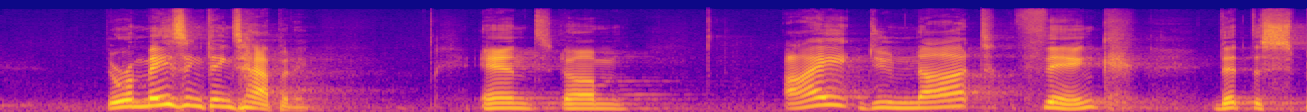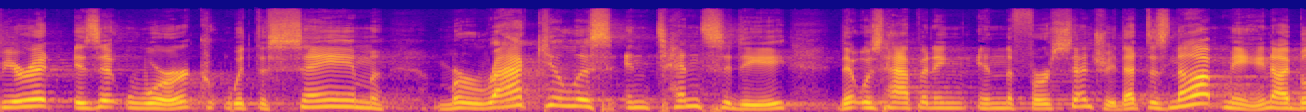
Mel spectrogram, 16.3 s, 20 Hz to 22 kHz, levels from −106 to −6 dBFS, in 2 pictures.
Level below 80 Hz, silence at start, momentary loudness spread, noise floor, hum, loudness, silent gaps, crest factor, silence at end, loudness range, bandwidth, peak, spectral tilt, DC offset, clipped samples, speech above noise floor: -60 dBFS; 0.65 s; 12 LU; -55 dBFS; none; -19 LUFS; none; 20 dB; 0 s; 4 LU; 16 kHz; 0 dBFS; -4 dB/octave; under 0.1%; under 0.1%; 36 dB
